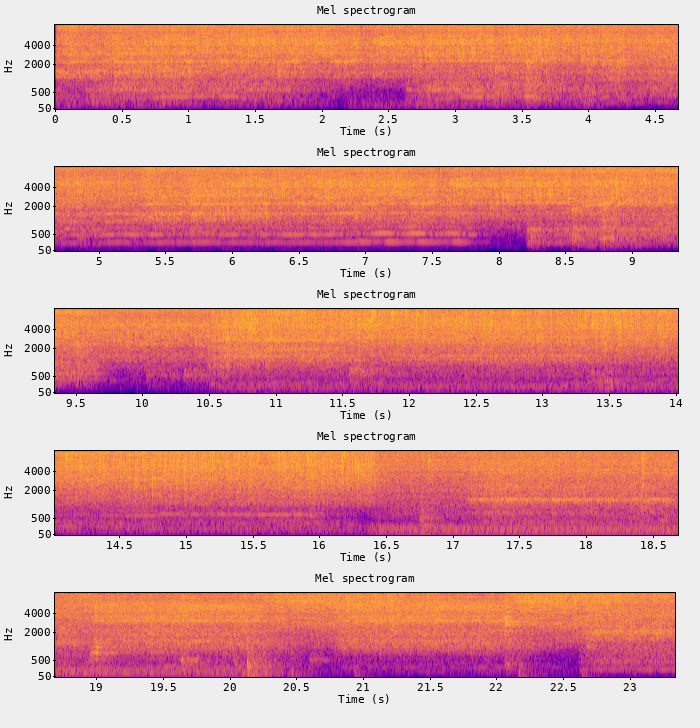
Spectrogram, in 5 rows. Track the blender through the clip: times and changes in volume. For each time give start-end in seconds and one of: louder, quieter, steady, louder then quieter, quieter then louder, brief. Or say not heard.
0.0-23.3 steady.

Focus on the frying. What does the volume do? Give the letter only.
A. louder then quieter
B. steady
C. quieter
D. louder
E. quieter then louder
B.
